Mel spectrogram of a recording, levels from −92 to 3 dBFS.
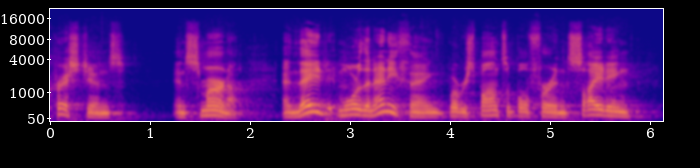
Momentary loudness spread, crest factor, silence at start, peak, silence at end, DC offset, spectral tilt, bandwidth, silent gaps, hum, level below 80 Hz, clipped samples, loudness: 12 LU; 22 dB; 0.05 s; -8 dBFS; 0.25 s; under 0.1%; -3.5 dB/octave; 15.5 kHz; none; none; -70 dBFS; under 0.1%; -29 LUFS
